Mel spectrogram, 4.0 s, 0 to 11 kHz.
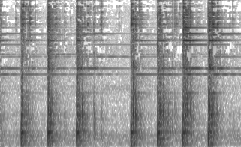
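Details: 2016 Tahoe 5.3 V8 with 140,000 miles, no check engine light: about eight taps on the driver-side catalytic converter shell, each followed by a loose metallic jingle from broken substrate inside. Borescope later confirmed it had separated.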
